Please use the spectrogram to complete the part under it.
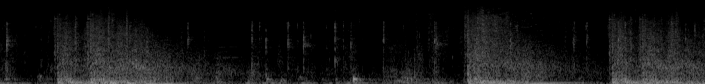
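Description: Dense video game gunfire in long, rattling bursts with short breaks between, mixed with busy keyboard clatter, steady and moderately loud.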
